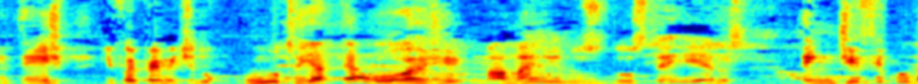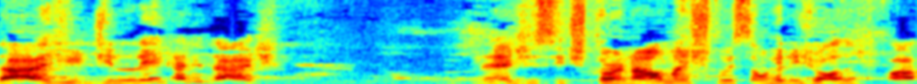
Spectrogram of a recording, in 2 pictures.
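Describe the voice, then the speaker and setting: Over music in the background, a man talks fairly quickly in a high pitch, with lively intonation and big swings in loudness. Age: 20s. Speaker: activist and university professor. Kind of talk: podcast interview. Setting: live podcast studio. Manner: halting, many fillers.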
